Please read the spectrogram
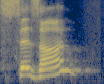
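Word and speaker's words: Cézanne: JT Post Cezanne. – That's right. You pronounced it right.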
